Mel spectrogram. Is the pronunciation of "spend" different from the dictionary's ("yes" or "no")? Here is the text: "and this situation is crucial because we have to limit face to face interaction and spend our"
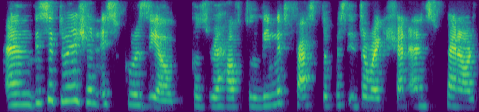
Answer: yes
